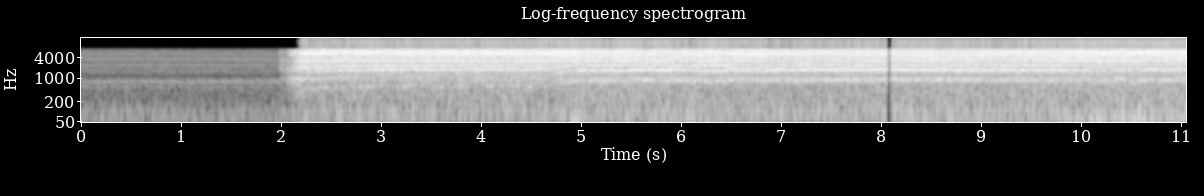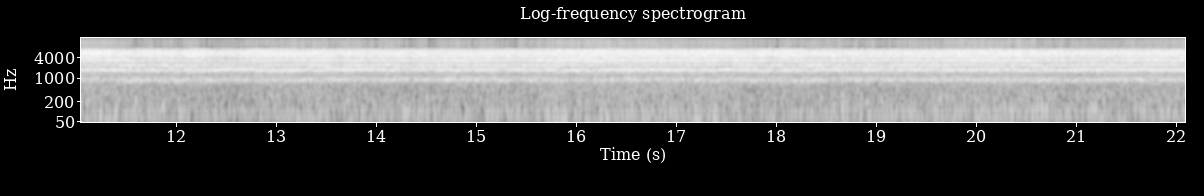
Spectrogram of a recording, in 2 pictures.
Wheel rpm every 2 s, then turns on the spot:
0, 70, 170, 220, 230, 220, 220, 230, 230, 230, 230.
none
